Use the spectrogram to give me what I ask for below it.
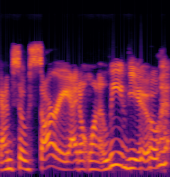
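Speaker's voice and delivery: put-on sobbing. Retelling telling the team about quitting, imitating own past sobbing. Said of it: "I was sobbing, like".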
